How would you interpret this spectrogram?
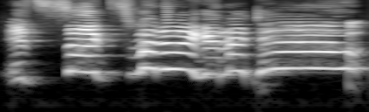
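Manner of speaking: high, loud, panicky wail, close to tears; hammed-up despair, shrill and rising; mock panicked wail. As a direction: play the crushed writer melting down.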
